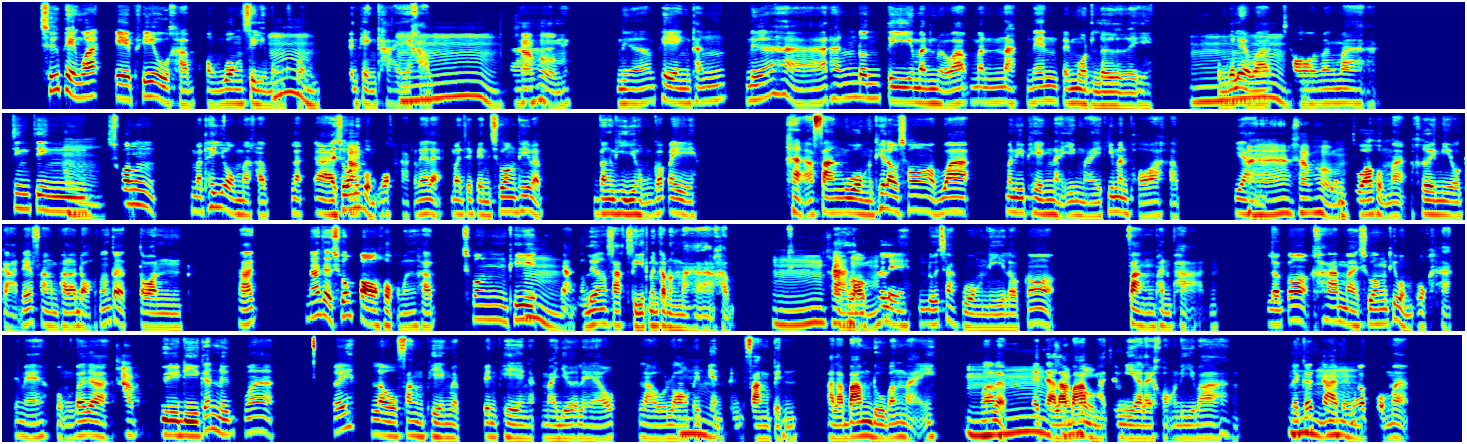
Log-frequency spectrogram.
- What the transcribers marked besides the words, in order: drawn out: "อืม"; tapping; other background noise; drawn out: "อืม"
- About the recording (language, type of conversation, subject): Thai, podcast, มีเพลงไหนที่ฟังแล้วกลายเป็นเพลงประจำช่วงหนึ่งของชีวิตคุณไหม?
- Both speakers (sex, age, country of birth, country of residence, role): male, 20-24, Thailand, Thailand, guest; male, 25-29, Thailand, Thailand, host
